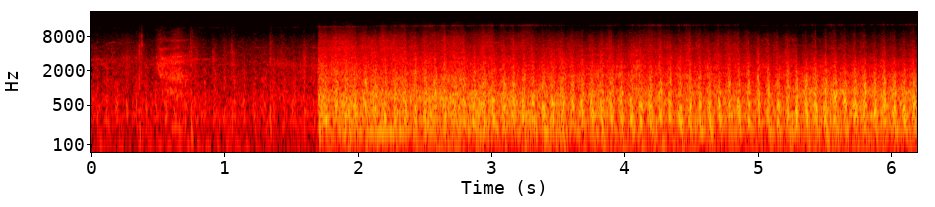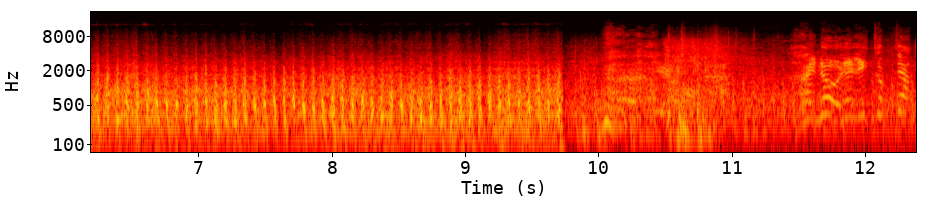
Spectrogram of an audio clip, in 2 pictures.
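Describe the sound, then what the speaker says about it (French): A police helicopter thunders overhead with a loud, steady rotor chop that starts abruptly, holds for several seconds and then drops away, with voices heard before and after it. "l'hélicoptère de la police!"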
